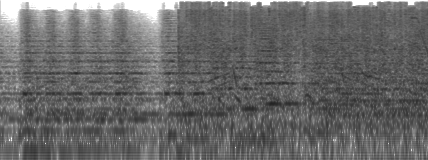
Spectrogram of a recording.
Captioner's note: gun Fire Sound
